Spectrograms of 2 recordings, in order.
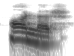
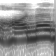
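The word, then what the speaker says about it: honour: thanks for this ऑनर ऑनर के spelling H ओ एन ओ यू आर ऑनर इसको हनर नहीं बोलेंगे एच जो है यहां पर साइलेंट है इसी तरह से नथिंग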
